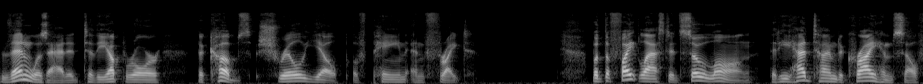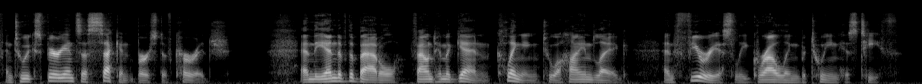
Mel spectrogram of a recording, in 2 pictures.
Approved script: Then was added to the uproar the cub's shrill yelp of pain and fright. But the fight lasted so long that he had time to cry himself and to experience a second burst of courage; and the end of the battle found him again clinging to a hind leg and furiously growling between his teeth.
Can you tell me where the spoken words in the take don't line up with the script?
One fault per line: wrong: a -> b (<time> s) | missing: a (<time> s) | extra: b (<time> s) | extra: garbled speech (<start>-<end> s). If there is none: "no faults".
no faults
